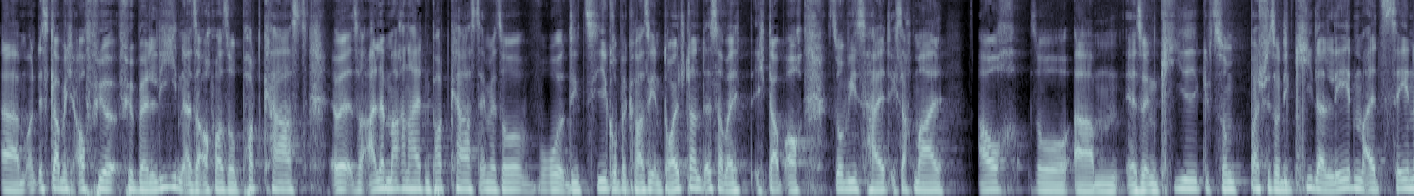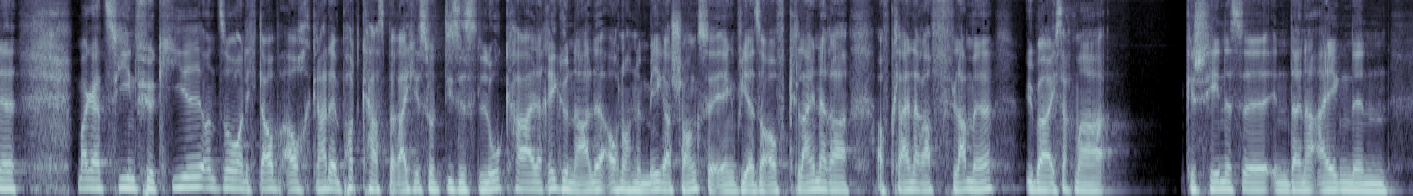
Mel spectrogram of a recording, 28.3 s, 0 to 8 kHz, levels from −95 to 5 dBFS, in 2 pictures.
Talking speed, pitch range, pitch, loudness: 200 wpm, 105-125 Hz, 115 Hz, -19 LUFS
